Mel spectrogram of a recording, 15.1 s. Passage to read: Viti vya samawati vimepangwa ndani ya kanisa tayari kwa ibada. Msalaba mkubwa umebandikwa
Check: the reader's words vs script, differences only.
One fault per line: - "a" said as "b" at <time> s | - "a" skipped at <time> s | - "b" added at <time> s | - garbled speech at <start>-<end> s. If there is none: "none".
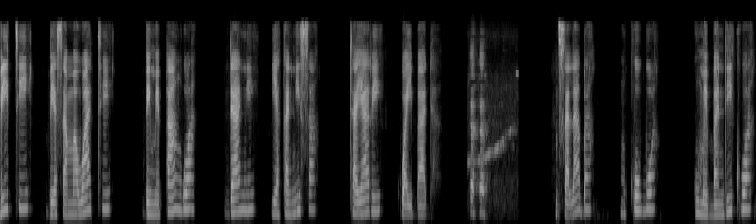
none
